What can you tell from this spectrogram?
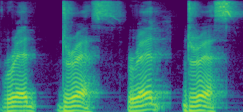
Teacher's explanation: مش هنطق الدي لوحدها والدي لوحدها، لا هما الاتنين نفس الصوت، ودي انتهت بالدي ودي بدأت بحرف الدي برضو، هخلي الاتنين كأنهم واحد، فأقول red dress كأن الاتنين واحد.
